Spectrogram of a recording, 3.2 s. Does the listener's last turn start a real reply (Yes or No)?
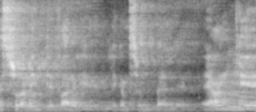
No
